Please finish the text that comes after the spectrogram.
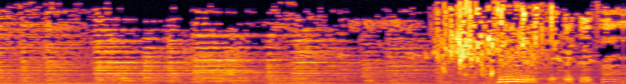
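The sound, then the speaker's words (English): Music plays for several seconds, then gives way to lively splashing of freezing water as Mr. Finchley washes near the end, with a few short vocal sounds over the splashes. “Oh, this water's freezing.”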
